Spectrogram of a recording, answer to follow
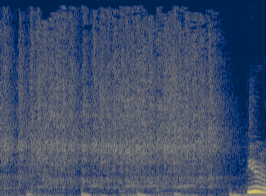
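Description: Tape of a retractable body tape measure pulled out of its small plastic case by its red stick: a steady rubbing hiss for about a second and a half, then stopping.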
